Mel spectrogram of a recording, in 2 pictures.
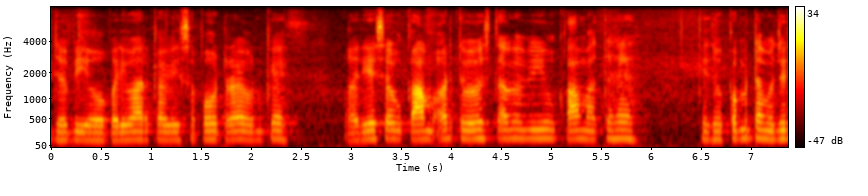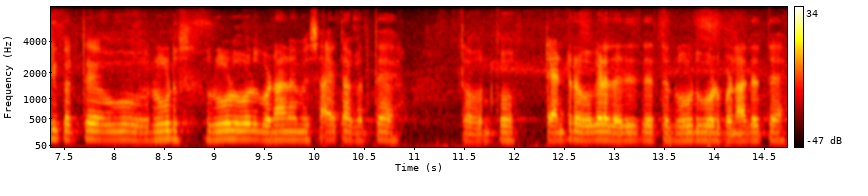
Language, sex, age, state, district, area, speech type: Hindi, male, 60+, Rajasthan, Jodhpur, urban, spontaneous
